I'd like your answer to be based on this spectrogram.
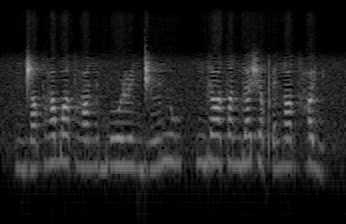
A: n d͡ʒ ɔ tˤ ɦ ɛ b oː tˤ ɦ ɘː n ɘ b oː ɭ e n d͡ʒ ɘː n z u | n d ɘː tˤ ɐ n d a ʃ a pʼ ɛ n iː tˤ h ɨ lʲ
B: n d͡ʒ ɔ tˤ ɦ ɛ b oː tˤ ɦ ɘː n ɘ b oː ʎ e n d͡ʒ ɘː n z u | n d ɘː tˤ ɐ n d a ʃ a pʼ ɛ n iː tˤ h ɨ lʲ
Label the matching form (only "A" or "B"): A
